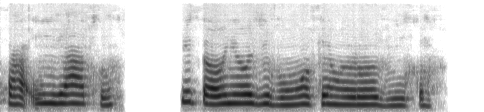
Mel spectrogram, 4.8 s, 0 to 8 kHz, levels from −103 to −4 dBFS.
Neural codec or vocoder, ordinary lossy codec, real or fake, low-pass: codec, 16 kHz, 4.8 kbps, FACodec; none; fake; 7.2 kHz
